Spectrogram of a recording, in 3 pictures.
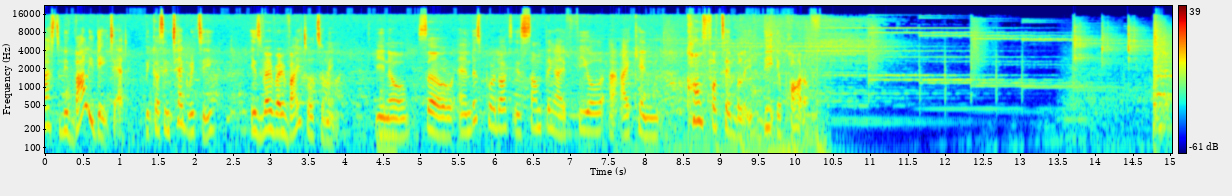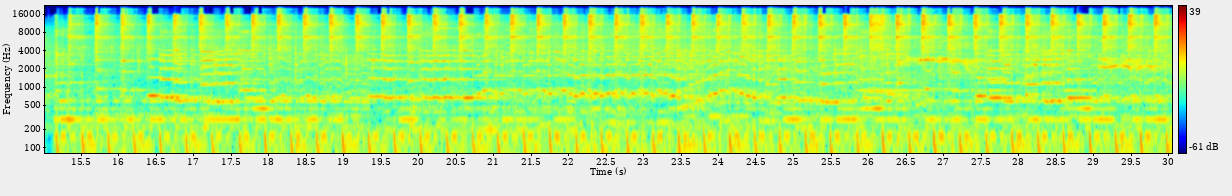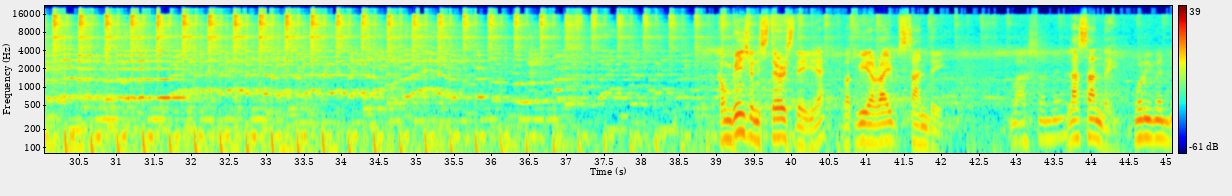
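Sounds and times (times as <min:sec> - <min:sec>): fast beat with violin melody: 0:15.2 - 0:40.9.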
